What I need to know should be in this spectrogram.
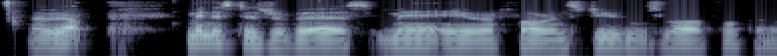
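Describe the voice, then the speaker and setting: A man with a British accent and a fairly low pitch. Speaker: news commentary streamer. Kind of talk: live stream commentary. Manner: casual, rambling with hesitations.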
